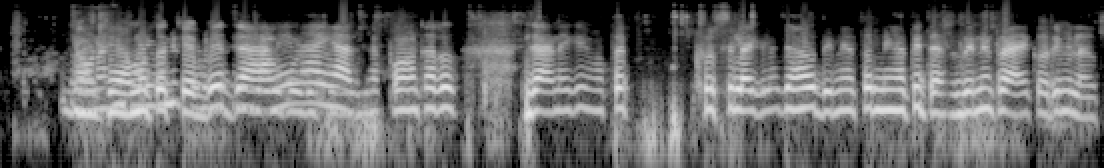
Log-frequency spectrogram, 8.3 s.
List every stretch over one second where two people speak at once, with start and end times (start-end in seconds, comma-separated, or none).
0.6-2.8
